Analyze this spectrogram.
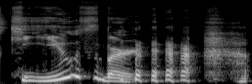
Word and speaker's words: Cuthbert: saying, "You guys are killing me with your pronunciation." It's Cuthbert.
